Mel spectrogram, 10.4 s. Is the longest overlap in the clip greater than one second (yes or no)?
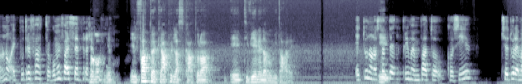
no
